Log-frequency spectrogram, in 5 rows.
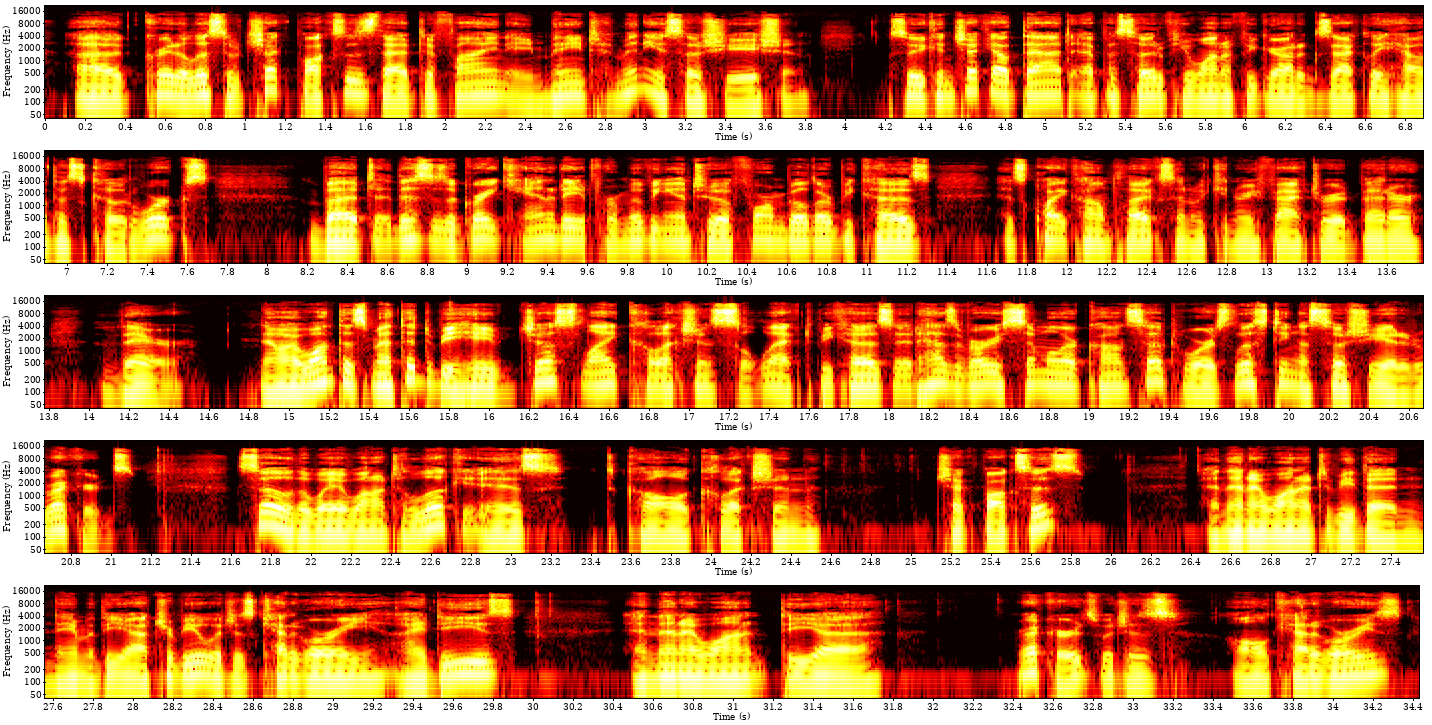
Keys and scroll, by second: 22.2 ctrl+shift+>.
